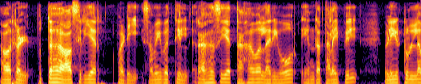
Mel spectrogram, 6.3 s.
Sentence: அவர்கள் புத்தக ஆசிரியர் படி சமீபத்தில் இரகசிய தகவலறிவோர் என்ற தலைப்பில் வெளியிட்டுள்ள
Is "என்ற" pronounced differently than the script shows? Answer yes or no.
no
